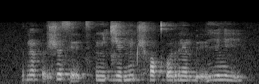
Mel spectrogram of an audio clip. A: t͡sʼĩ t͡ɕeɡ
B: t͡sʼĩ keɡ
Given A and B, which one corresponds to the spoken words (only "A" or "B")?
A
